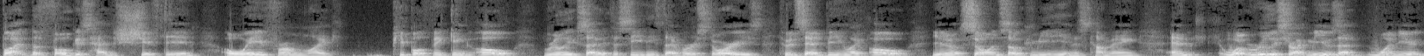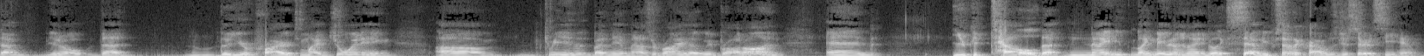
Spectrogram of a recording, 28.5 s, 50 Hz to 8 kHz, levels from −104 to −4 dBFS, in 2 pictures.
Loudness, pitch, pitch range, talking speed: -21 LUFS, 120 Hz, 115-130 Hz, 175 wpm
